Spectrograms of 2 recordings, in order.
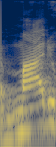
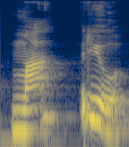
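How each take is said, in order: First: Said in the usual way. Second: "Mário" split as má, rio; separado em sílabas. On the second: Shown as a demonstration. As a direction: say "Mário" in two detached syllables, má and rio. ("Mário" pausado: má, rio) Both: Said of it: "como é que eu separo?".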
